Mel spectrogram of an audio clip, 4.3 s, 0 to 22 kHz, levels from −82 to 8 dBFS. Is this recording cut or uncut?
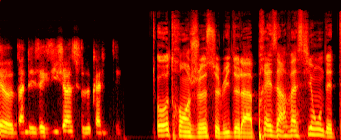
uncut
